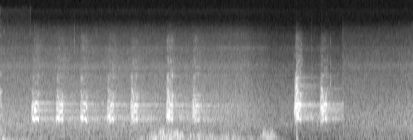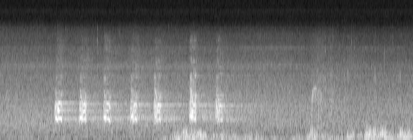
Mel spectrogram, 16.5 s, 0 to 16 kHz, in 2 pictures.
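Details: An experienced older Finnish spitz moose-hunting dog bays at a moose about 400 m away in dense autumn forest in southern Central Finland, holding it for the hunter; steady runs of sharp, mid-pitched barks, about two each second.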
